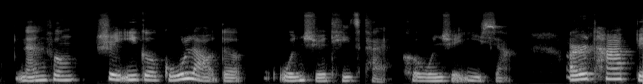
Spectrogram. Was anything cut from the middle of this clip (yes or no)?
no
